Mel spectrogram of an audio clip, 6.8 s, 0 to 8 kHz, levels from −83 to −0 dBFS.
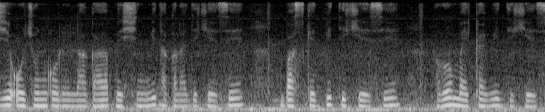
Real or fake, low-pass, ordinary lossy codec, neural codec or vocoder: real; 7.2 kHz; none; none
